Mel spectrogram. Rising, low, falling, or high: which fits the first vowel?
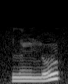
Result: low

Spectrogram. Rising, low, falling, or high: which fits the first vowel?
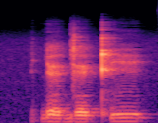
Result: low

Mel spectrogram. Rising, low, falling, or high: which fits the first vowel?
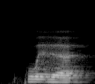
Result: low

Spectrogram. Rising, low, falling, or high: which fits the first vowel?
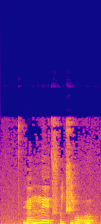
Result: rising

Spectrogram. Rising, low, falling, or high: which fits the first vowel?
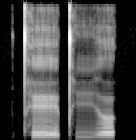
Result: falling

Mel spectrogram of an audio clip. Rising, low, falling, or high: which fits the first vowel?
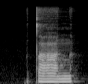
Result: high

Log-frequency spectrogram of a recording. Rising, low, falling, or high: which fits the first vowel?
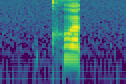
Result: high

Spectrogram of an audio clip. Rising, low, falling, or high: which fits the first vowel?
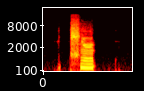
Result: high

